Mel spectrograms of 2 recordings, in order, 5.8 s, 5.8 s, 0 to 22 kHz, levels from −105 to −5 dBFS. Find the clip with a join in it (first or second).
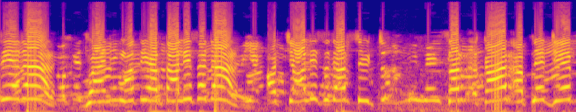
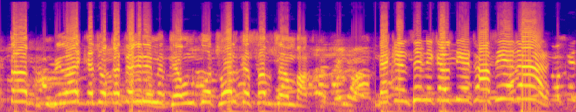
second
